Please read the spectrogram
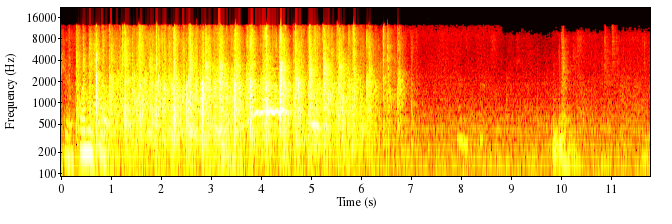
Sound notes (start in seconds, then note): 0.0 singing continues; 0.1 applause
